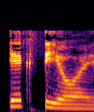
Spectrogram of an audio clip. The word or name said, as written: ichthyoid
